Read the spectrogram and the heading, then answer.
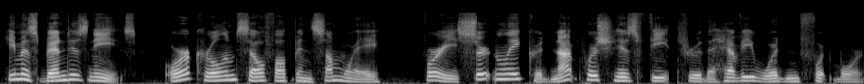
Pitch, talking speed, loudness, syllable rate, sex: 170 Hz, 180 wpm, -20 LUFS, 3.9 syllables/s, female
